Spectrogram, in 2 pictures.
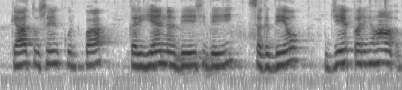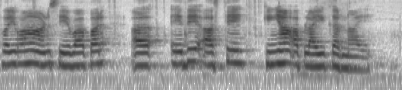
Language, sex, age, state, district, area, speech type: Dogri, female, 45-60, Jammu and Kashmir, Kathua, rural, read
